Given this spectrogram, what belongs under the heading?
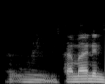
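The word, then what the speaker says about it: ثمانٍ: Thamanin bacanya. Bukan sama nun, tapi thamanin.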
